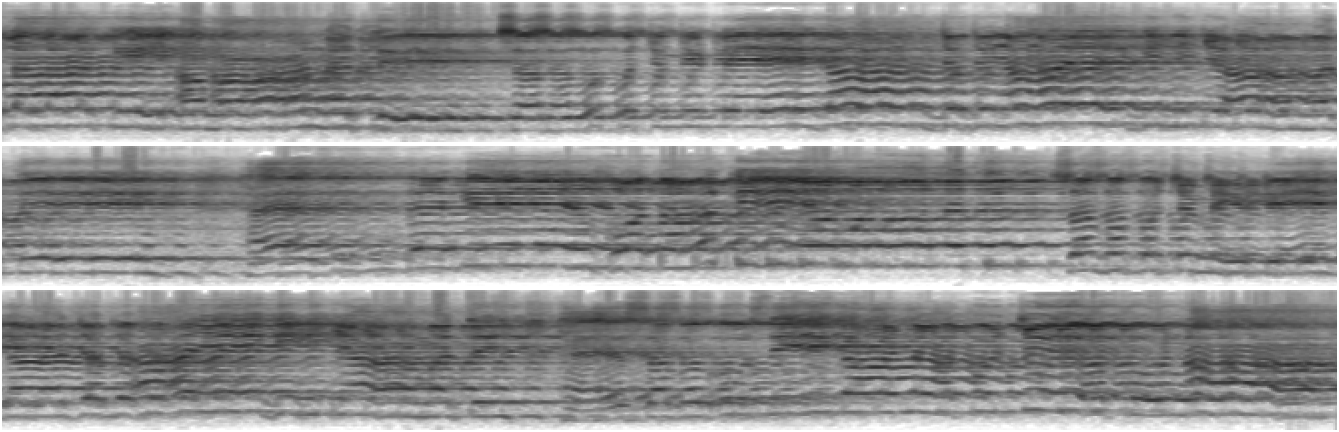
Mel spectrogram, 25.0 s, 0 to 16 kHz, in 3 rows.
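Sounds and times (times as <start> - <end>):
person singing ornamented melody: 1.8 - 12.2, 18.2 - 21.9.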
